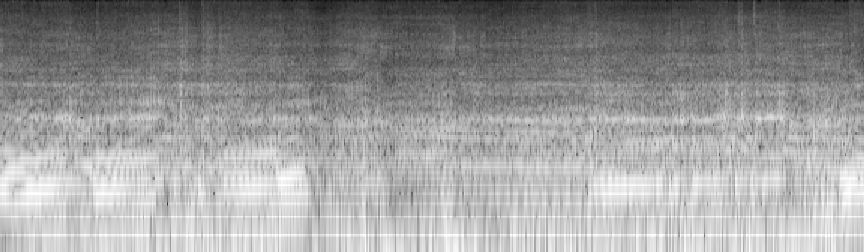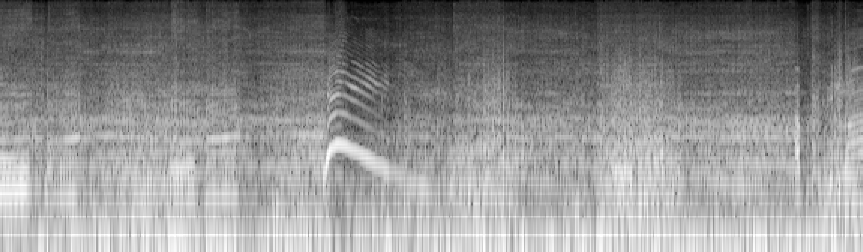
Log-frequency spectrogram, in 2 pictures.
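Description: A car engine revs hard and climbs in pitch after a clutch shift into fifth gear, loud and close as if heard from inside the cabin, with rising whine and a sharp rev change partway through.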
